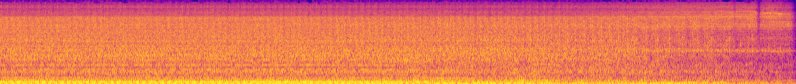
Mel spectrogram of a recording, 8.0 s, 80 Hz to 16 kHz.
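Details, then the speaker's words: 1953/1954 Chevy 6400 farm grain truck run on prime: rough idle fades and dies in seconds; fuel pump not pumping at all, fuel starvation, likely why the truck was parked. "she's not picking up nope turn the key off Joe it's not hitting nothing now it's not even touch of it now this is probably why this truck was parked"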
